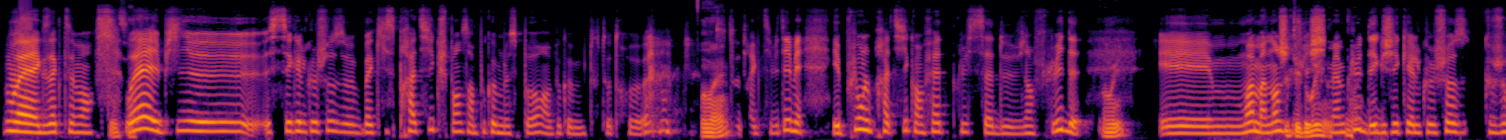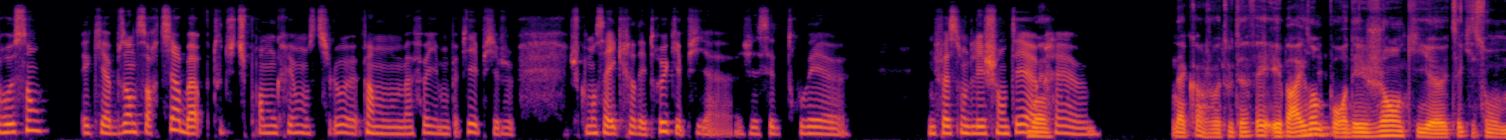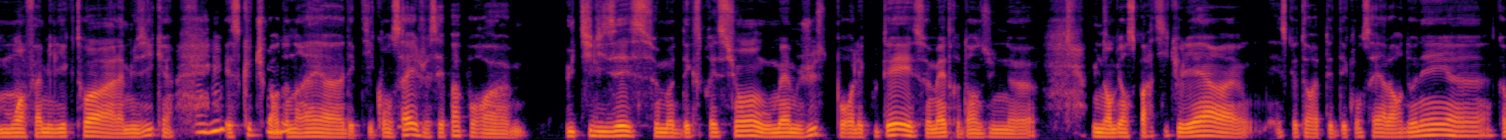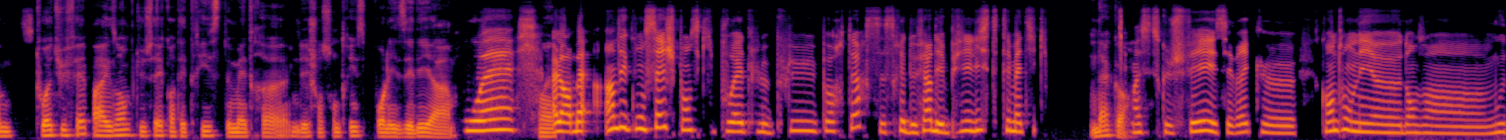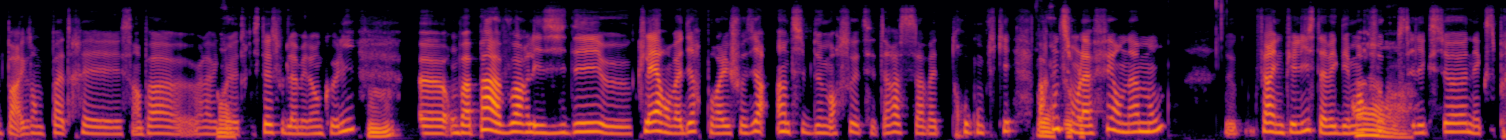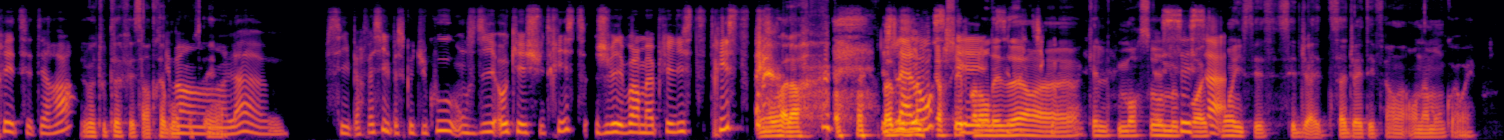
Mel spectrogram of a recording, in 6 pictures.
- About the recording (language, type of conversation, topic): French, podcast, Comment la musique influence-t-elle tes journées ou ton humeur ?
- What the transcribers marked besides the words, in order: chuckle; tapping; in English: "mood"; other background noise; chuckle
